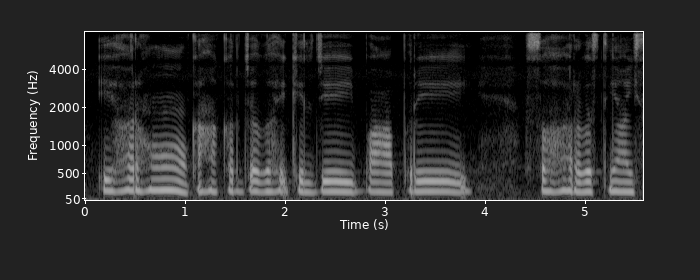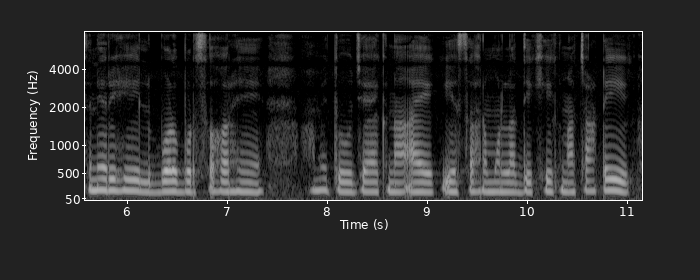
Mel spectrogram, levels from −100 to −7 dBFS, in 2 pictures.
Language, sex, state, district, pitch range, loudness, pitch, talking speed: Chhattisgarhi, female, Chhattisgarh, Jashpur, 175-190 Hz, -45 LUFS, 180 Hz, 140 wpm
